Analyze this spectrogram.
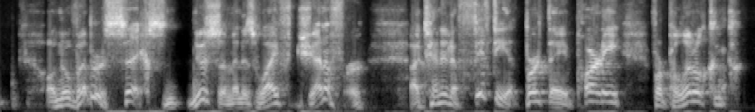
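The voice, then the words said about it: Announcer-style radio voice. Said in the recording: “read it in my radio voice”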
